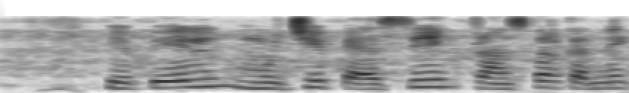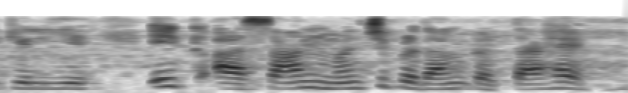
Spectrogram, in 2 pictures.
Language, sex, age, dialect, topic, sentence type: Hindi, female, 18-24, Kanauji Braj Bhasha, banking, statement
